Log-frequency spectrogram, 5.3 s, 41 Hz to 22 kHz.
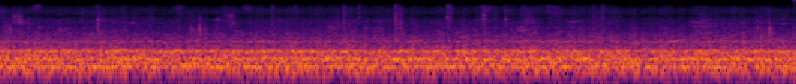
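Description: Steady cabin noise inside an Airbus A320 in cruise: a constant low roar of the engines and the airflow over the fuselage, with a faint steady tone above it.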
